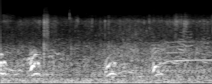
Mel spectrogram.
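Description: Animal calls, about six short yelps in quick succession, each rising and falling in pitch.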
